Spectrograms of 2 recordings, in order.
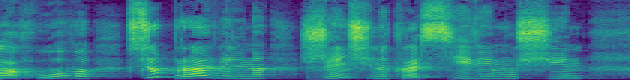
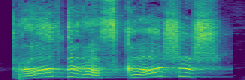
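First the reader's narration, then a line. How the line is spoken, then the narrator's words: Exclaimed. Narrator (Russian): воскликнула Маша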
